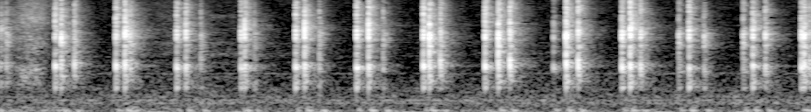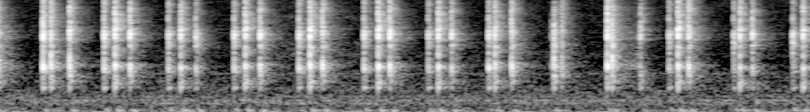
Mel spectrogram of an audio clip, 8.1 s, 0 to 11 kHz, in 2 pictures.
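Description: Long metallic nails tap and scratch the printed Offray cardboard end disc of a black satin ribbon spool held in hand. About 34 quick, dry, bright clicks come in an uneven rhythm over a steady low rumble, each dying away almost at once.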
